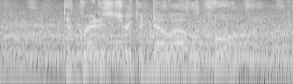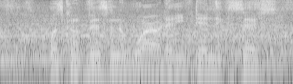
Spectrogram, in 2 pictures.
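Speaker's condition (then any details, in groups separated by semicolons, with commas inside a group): No condition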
